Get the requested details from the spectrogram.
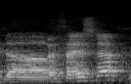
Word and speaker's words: Bethesda: Bethesda? – Yeah.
